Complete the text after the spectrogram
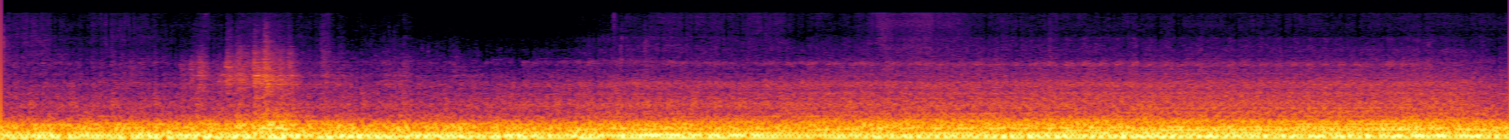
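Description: A vehicle engine rumbles low and steady while driving.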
